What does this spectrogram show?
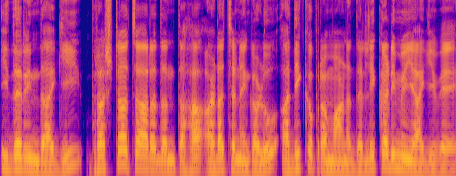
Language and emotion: Kannada, neutral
